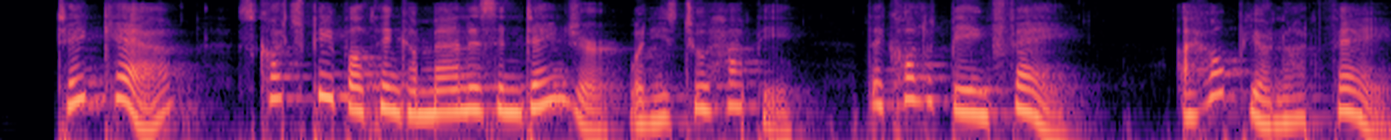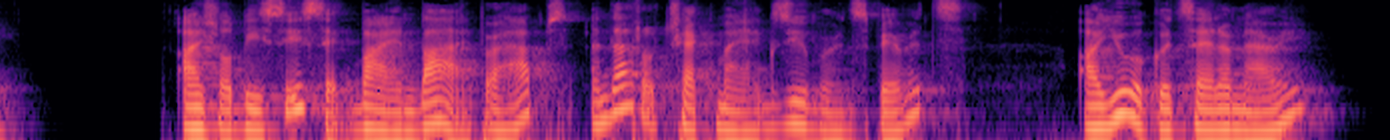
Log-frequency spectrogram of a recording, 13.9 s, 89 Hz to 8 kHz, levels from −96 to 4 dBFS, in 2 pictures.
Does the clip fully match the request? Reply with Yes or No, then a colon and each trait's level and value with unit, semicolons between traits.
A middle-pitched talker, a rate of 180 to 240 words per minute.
Yes: medium, 180 Hz; average, 195 wpm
